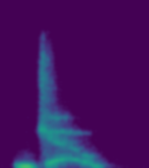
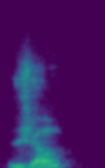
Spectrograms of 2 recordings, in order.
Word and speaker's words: Zhou: If you watch the broadcast, they call him Joe. – Okay. – But I think it's pronounced more like Zhou.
